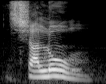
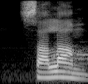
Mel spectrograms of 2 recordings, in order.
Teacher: Maka O panjang kadang-kadang berubah menjadi A panjang.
